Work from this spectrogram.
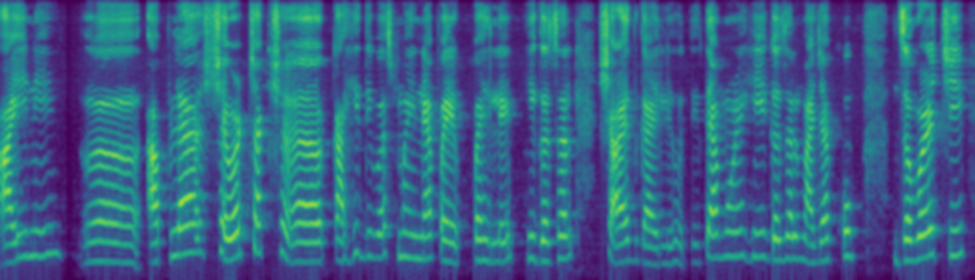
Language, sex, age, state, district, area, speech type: Marathi, female, 60+, Maharashtra, Nagpur, urban, spontaneous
